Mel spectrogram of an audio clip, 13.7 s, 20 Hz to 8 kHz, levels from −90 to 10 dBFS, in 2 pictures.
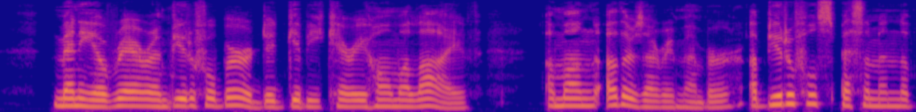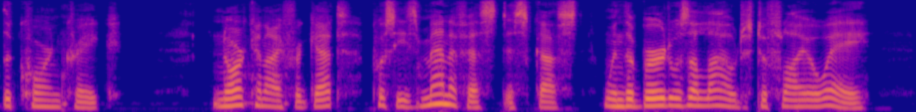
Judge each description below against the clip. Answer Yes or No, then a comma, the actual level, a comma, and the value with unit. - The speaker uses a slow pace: No, average, 160 wpm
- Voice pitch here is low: No, medium, 180 Hz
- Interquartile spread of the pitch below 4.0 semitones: Yes, average, 2.8 semitones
